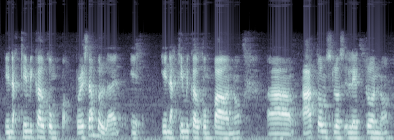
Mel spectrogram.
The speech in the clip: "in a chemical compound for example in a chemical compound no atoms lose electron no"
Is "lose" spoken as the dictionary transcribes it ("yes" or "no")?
no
